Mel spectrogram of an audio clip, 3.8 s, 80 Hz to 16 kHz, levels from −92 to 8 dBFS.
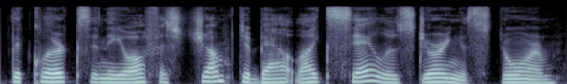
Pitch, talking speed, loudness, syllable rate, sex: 170 Hz, 190 wpm, -17 LUFS, 5.0 syllables/s, female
